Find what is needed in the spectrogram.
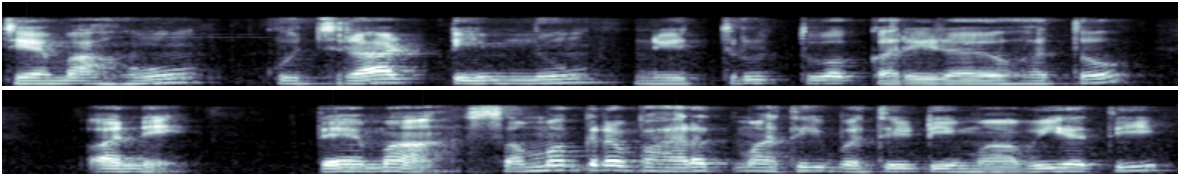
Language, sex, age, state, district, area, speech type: Gujarati, male, 18-30, Gujarat, Mehsana, urban, spontaneous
